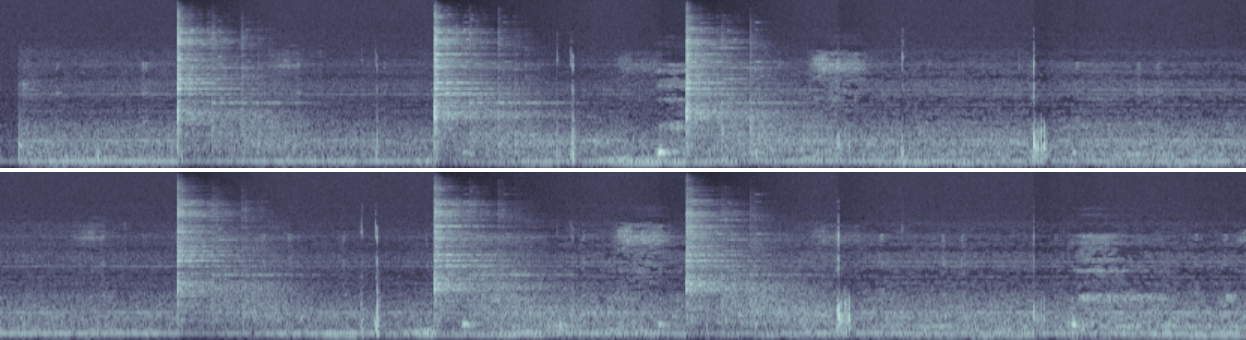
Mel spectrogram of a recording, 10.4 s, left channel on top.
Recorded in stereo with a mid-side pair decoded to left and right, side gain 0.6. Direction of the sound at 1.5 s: 30° left.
